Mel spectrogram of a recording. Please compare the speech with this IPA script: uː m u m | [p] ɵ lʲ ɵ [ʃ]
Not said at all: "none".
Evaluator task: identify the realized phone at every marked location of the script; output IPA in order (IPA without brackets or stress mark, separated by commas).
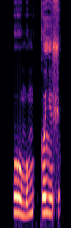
k, ʃ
